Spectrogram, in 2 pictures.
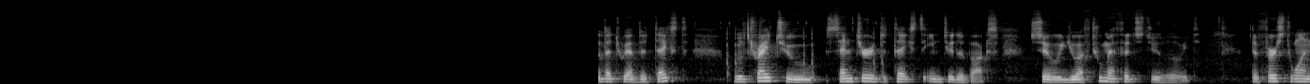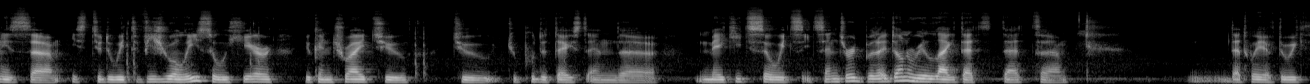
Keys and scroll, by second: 0.0 super+Tab, 0.7-2.6 typing, 4.7 Up, 5.4 shift+super+3, 18.0 Right, 19.4 Left, 21.0 Up, 21.4 Right.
